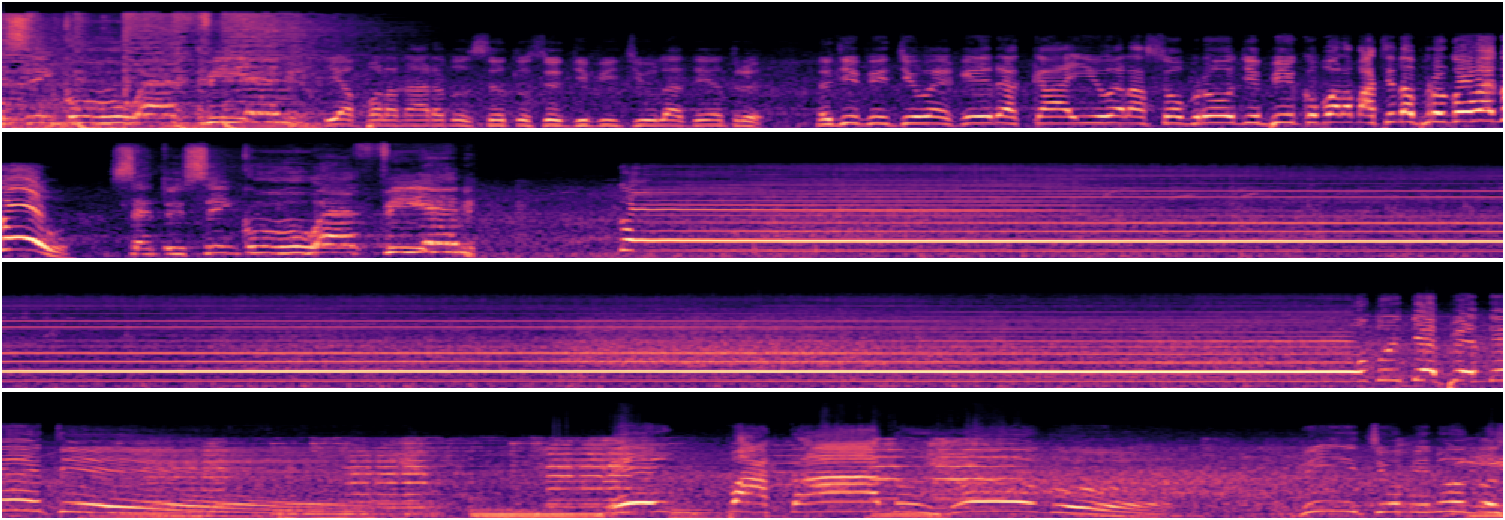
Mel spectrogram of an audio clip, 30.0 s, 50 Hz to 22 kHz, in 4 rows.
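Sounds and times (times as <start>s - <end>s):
radio station jingle: 0.0s - 2.5s, 8.1s - 9.9s, 23.1s - 28.2s, 29.7s - 30.0s
narrator shouting goal: 10.6s - 24.4s, 25.4s - 28.4s, 29.0s - 30.0s.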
